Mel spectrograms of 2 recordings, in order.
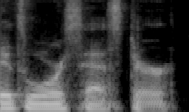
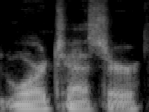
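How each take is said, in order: First: "Worcester" said as wor-SESS-ter; soft-c pronunciation. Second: "Worcester" said as wor-CHESS-ter, low and soft; ch pronunciation. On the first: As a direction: say "Worcester" in three syllables with an s in the middle. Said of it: "they mispronounce the Celtics". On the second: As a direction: say "Worcester" with a ch in the middle. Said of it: "more than likely it's Worcester". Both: Shown as a demonstration.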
